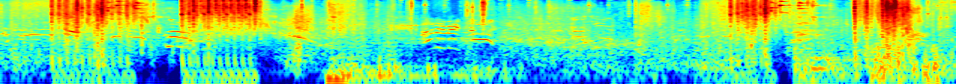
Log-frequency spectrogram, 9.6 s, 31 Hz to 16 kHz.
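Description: Rapid gunfire bursts in the video game Battlefield 6, sharp automatic shots and scattered blasts packed densely throughout, loud and close, with a voice talking over parts of the clip.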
